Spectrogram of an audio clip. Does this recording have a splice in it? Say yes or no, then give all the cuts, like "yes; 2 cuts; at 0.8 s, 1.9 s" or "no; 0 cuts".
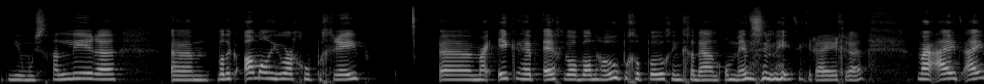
no; 0 cuts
